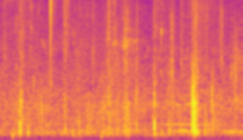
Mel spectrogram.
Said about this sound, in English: So we're going to get to see some horse plowing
